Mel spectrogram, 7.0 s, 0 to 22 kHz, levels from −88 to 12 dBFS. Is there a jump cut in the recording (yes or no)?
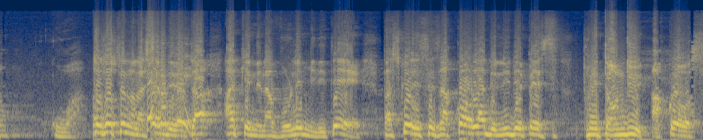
yes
